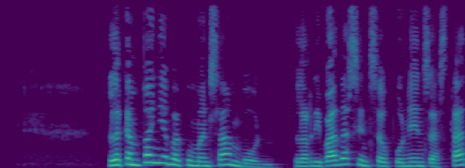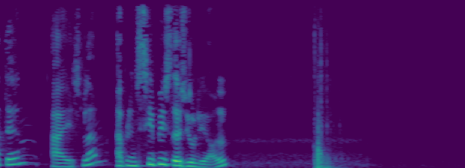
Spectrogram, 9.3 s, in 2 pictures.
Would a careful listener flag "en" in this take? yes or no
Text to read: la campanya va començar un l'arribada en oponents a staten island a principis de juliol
yes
